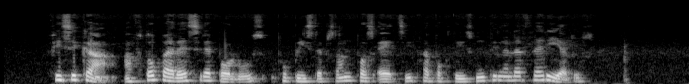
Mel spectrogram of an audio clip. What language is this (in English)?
Greek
